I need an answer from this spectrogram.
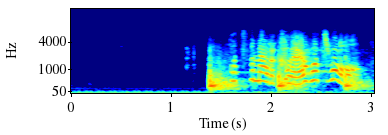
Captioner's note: foot stomping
